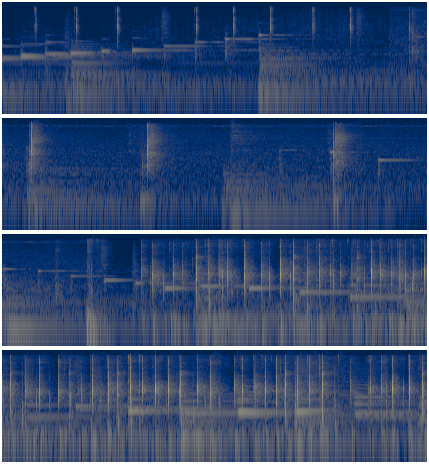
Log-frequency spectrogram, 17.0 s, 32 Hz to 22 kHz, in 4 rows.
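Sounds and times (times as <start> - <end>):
soft melodic music: 0.0 - 17.0
mechanical keyboard typing: 9.9 - 17.0.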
